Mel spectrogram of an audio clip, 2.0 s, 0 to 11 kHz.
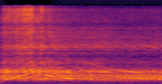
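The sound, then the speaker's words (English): A 2014 Corvette C7R race car engine revs in a loud, sustained roar. The dense droning tone holds steady for the whole stretch and nothing else is heard over it. “So, what are we driving today? That is what you're wondering. We have the 2014 Corvette C7R.”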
